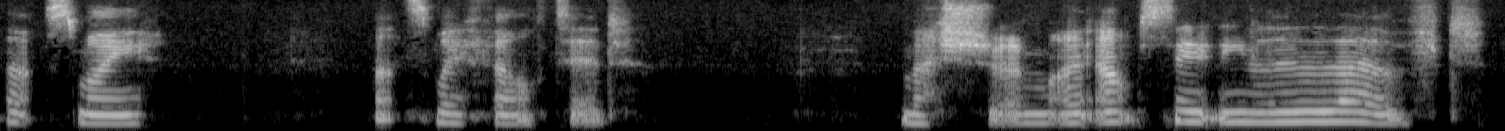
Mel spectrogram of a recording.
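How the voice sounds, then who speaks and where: A woman hosting a casual live craft demonstration, a little husky from a cold, chatting and greeting viewers by name. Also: medium pitch, little pitch movement, extremely slow, pauses often, rough recording. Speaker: craft livestream host.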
